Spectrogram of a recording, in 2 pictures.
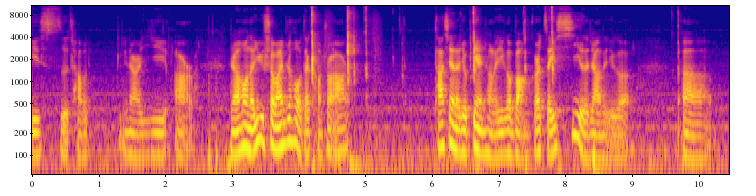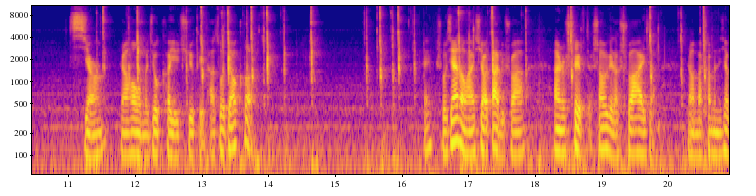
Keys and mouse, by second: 4.9 ctrl+r, 5.6 middle click, 6.6 Tab, 7.9-12.1 ctrl+middle drag, 12.1 Tab, 13.3-14.7 shift+middle drag, 14.7 Tab, 15.8-16.8 ctrl+shift+middle drag, 16.8 f, 17.4-18.8 ctrl+middle drag, 18.8 shift+click, 19.4 middle click, 19.9 shift+click, 20.3 middle click, 20.7-20.9 shift+drag.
